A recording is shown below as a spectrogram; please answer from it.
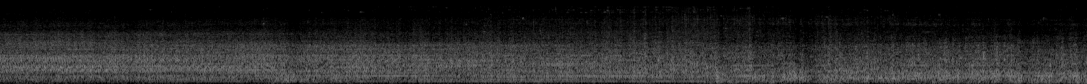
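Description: Tractor engine running steadily as it pulls a peanut digger-inverter through the rows, with the rattle of the digger lifting and turning the vines.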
